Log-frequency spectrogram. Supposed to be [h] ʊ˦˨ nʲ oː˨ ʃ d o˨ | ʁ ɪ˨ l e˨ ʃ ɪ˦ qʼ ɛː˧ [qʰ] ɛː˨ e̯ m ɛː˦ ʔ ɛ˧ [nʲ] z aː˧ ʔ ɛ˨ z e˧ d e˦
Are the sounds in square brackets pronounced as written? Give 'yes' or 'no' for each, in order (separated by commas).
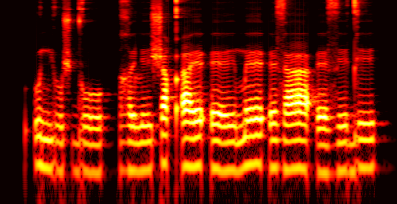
no, no, no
